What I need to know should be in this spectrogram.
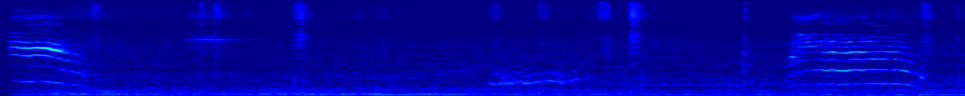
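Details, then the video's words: Kitten meowing while asking for food: a falling harmonic meow at the start and a longer, loud meow near the end, with faint clicks and low background hum between. "Give me food , cute kitten"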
